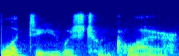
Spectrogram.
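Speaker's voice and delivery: hushed, deep, otherworldly angelic whispered voice. A narrator voices an angelic being addressing the group, in a deep voice. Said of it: "says in a deep voice".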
